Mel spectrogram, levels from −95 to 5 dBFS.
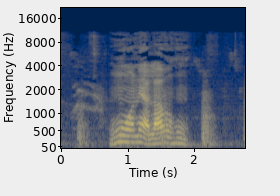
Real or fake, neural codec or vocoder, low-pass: fake; vocoder, 48 kHz, 128 mel bands, Vocos; 10.8 kHz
